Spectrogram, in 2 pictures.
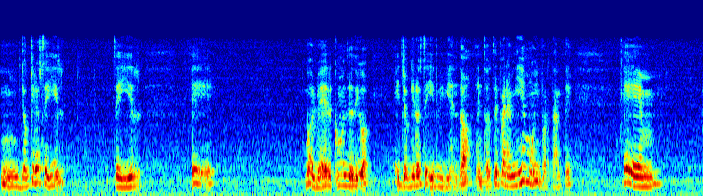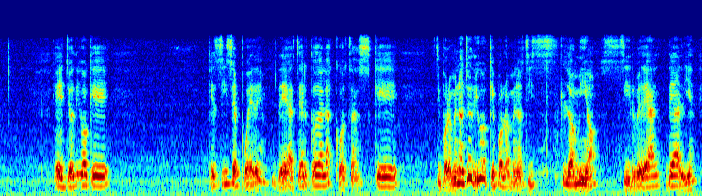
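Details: Adult Spanish-speaking woman with aphasia as a sequel of a stroke (cerebrovascular accident) three years earlier.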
